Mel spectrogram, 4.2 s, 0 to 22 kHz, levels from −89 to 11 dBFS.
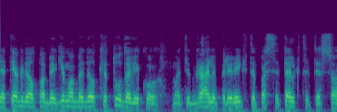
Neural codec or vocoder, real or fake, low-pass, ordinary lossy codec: none; real; 7.2 kHz; MP3, 64 kbps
